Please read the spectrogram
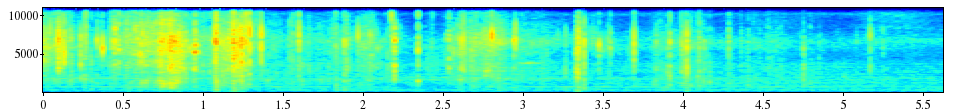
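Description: Paper burger wrapper crinkling as a Whopper is unwrapped by hand: the loudest crackles come about a second in, followed by softer rustling and a single sharp tick past the middle.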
